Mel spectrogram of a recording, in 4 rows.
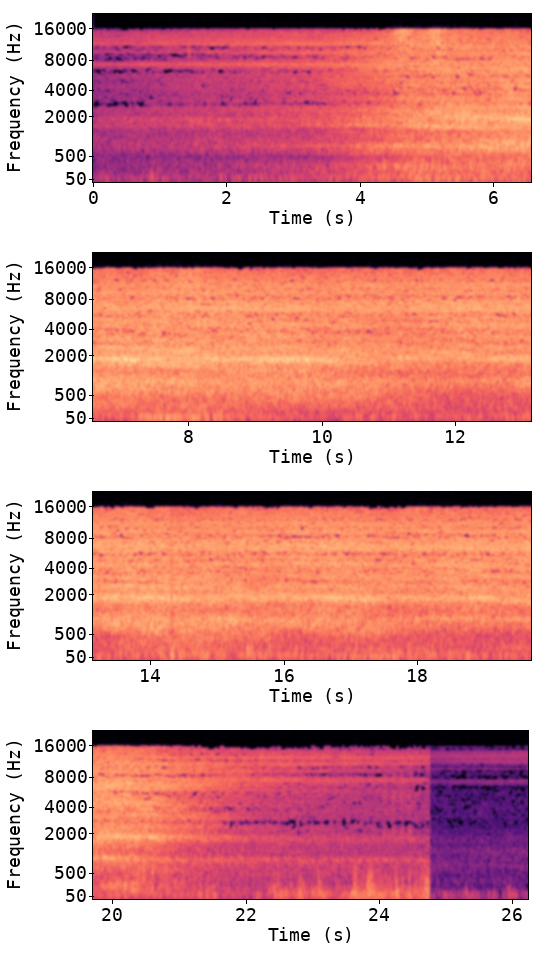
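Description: Mixed freight train hauled by two BB 27000 electric locomotives in multiple passing through at speed. The rumble of the locomotives and the long rake of wagons builds over the first few seconds, stays loud for most of the passage, then fades with a few uneven wheel knocks as the last wagons go by, ending abruptly.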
